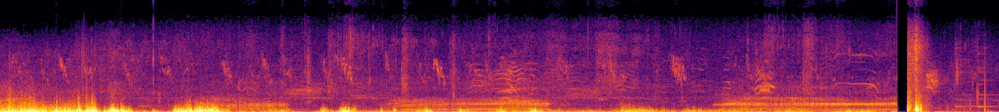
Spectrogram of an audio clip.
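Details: A camel crying loudly: a deep, rough roar at the start, then drawn-out, moaning tones with clear pitch, a few seconds apart.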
